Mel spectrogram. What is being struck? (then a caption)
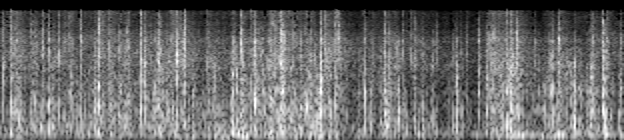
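Plastic film snack bag. Long nails tap and crinkle a printed plastic film bag of cheese puffs that is filled and puffed with air. A dense, continuous run of bright, crackly crinkling and quick taps fills the clip, with little low-end weight.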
